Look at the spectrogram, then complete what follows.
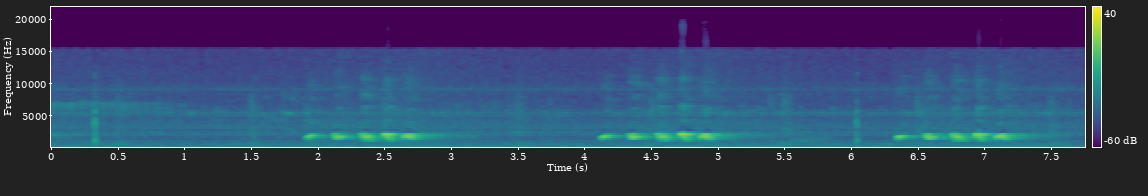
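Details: Lesser cuckoo, a male, recorded on 30 May 2017; three bursts of its piercing, rapid five-note phrase, the notes rising and falling sharply, spaced about two seconds apart with near silence between.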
